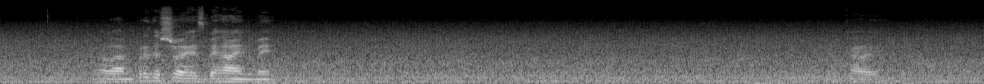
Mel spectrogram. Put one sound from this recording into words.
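A young man speaks briefly and with animation into a close microphone.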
